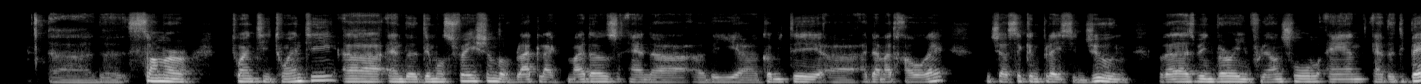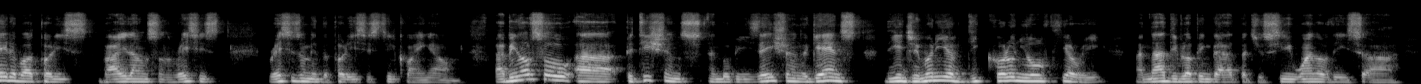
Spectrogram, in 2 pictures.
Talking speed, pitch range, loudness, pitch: 150 wpm, 115-140 Hz, -21 LUFS, 125 Hz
